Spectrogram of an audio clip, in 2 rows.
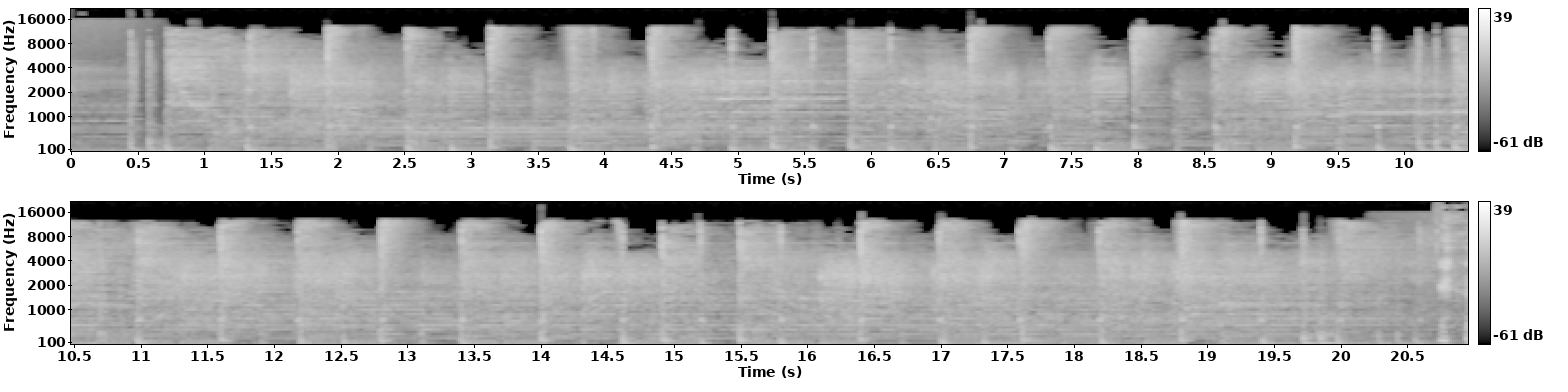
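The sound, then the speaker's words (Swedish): An electric guitar riff from a 1978 rock song plays over a steady, driving drum beat, loud and full for the whole stretch, with no voices. “Vi ska lyssna på ett gitarrriff ifrån “…” med … från 1978.”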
